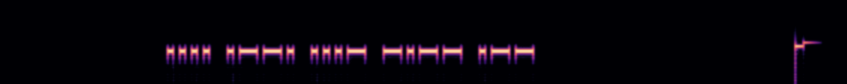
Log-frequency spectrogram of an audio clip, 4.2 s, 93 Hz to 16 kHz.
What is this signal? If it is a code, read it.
Morse code, heard as a keyed tone, about 41 wpm, 690 Hz. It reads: HPVYW
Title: Code Groups - 5 Letters - 40wpm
